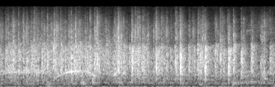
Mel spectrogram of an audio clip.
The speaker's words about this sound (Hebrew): אחרי ששמו לך כפיים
